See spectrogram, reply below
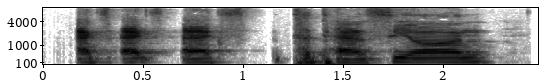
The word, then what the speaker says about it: XXXTentacion: So my next person, and honestly, I might say this person and it changed my mind, to be honest, but XXXTentacion. Is that how you say his name? – Yeah.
